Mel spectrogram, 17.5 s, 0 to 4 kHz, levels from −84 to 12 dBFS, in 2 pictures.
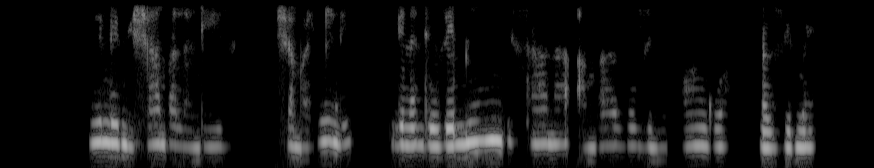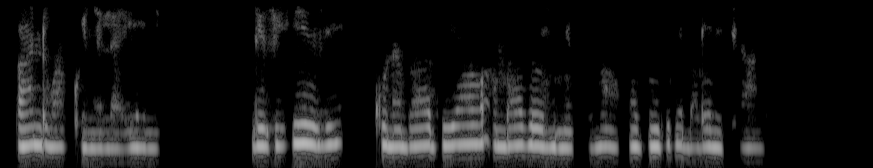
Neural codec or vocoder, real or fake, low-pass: codec, 44.1 kHz, 7.8 kbps, DAC; fake; 3.6 kHz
